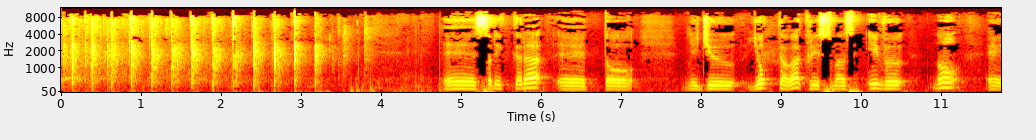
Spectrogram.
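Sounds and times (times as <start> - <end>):
audience clapping rhythmically: 0.0 - 4.0
speech: 4.8 - 7.2, 7.8 - 11.7.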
